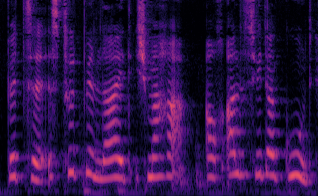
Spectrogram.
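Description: A woman's voice: high-pitched, steady tone, moderate pace, pitched above the performer's own voice, lightly acted. A woman voicing a clumsy, anxious schoolboy in a storybook reading, talking hurriedly and pleading.

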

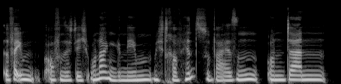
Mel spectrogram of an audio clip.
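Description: A woman co-hosting a podcast, telling embarrassing stories in an animated, self-mocking way. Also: medium pitch, fast talker, dry recording. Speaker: podcast co-host. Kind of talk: casual podcast chat.

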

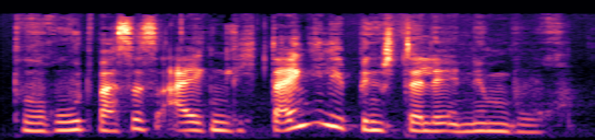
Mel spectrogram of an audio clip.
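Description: A woman's voice: medium pitch, expressive, brisk, slightly rough. A woman hosting a library book podcast, asking the author friendly questions.

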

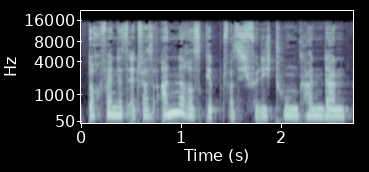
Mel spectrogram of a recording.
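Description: A woman doing a timid grown-up detective in an audiobook, halting and mumbling as he goes. He trips over his words and trails off again and again. The voice carries a husky, slightly gravelly grain. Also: mid-range voice, fairly even intonation, a little mellow. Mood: bashful. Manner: stammering, mumbling, hesitant. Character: shy stammering male detective, adult. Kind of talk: audiobook character voice.

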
